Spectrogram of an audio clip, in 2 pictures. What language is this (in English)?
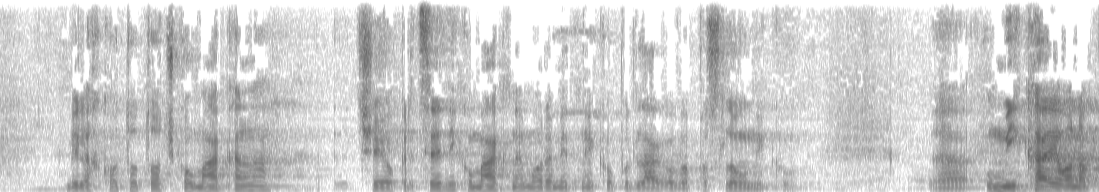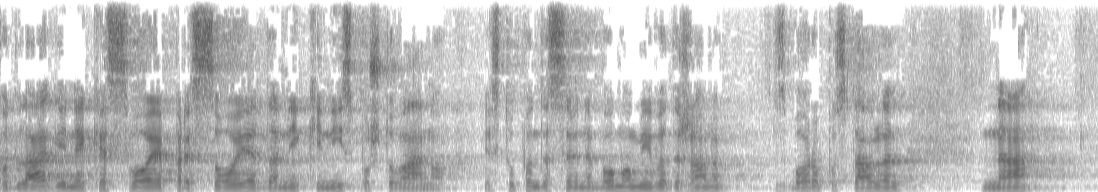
Slovenian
